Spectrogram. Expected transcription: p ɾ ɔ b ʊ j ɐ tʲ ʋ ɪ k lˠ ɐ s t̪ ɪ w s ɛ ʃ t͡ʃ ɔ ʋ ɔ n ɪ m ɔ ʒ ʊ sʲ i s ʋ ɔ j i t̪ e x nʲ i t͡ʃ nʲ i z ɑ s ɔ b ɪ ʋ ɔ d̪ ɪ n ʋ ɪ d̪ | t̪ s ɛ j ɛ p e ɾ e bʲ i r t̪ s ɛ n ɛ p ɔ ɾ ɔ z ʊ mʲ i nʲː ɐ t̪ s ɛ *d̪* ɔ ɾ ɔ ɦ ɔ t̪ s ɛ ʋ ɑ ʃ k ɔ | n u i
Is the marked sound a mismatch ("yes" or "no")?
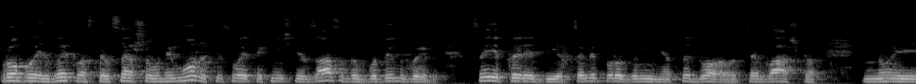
no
